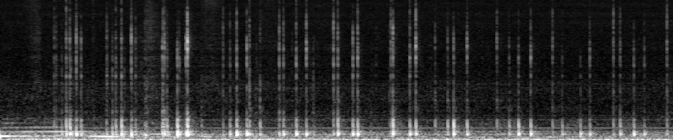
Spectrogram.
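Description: Long painted fingernails tap quickly and irregularly across a large, flat, solid dark laminated wooden tabletop. Each tap is a short, dry click with a bright edge that dies almost at once, over a steady low, warm hum. The tapping continues throughout at an even loudness.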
